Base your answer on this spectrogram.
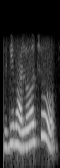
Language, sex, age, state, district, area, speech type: Bengali, female, 18-30, West Bengal, Bankura, urban, conversation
